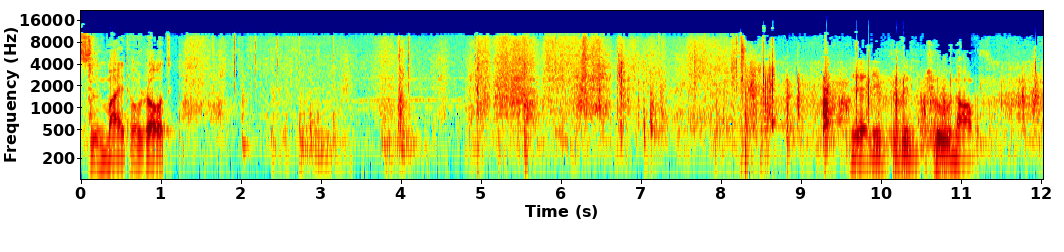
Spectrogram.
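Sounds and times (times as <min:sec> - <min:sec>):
plastic film rustling and crinkling: 0:02.4 - 0:12.0.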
